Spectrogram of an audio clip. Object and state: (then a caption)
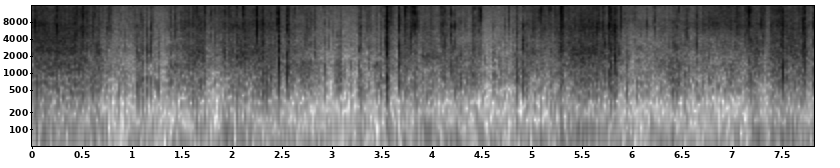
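Metal sequin-covered pillow. Fingernails scratch and ruffle the metal pieces near the top edge of a silver metal paillette pillow covered in metal sequins. The result is a steady, quiet stream of dense crinkling and prickly rustling, broken by many sharp, bright ticks as the metal pieces click against each other.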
